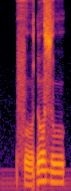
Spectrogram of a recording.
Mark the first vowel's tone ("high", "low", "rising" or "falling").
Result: low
